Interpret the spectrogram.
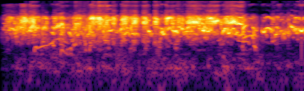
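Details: Pet budgerigar reacting to a mirror: dense, continuous high chattering and twittering with quick warbled notes that run without pause, plus a few rising whistles near the start.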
